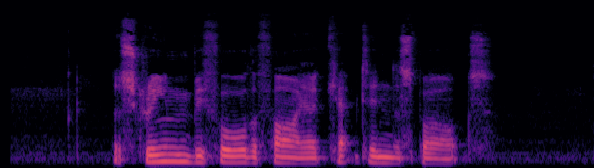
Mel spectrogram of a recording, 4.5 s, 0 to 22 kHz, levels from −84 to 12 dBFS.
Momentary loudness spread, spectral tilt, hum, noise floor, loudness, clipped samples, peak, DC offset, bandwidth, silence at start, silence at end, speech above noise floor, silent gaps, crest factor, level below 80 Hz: 15 LU; -5.5 dB/octave; none; -66 dBFS; -30 LUFS; under 0.1%; -14 dBFS; under 0.1%; 14 kHz; 0.85 s; 0.8 s; 36 dB; none; 18 dB; -78 dBFS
